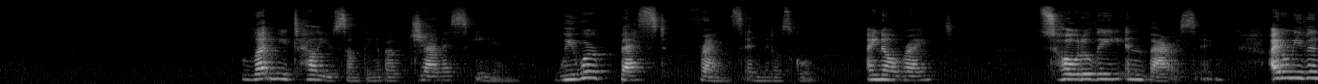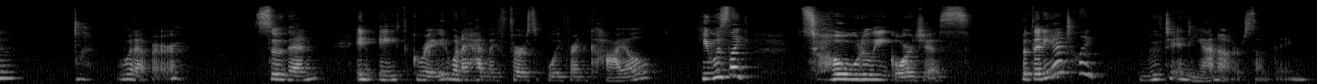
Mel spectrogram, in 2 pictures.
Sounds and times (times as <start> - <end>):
Speech: 2.4 - 9.5, 10.4 - 13.4, 14.0 - 15.1, 15.8 - 26.3.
